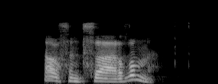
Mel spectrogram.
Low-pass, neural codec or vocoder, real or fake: 7.2 kHz; none; real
